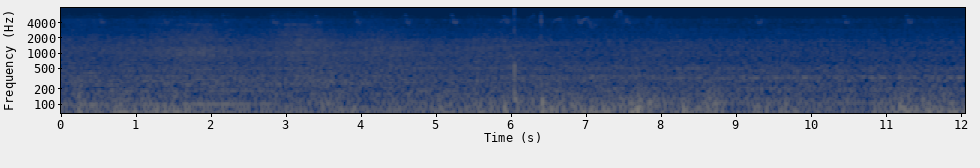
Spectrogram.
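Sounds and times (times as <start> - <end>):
small birds chirping: 2.1 - 8.2.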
